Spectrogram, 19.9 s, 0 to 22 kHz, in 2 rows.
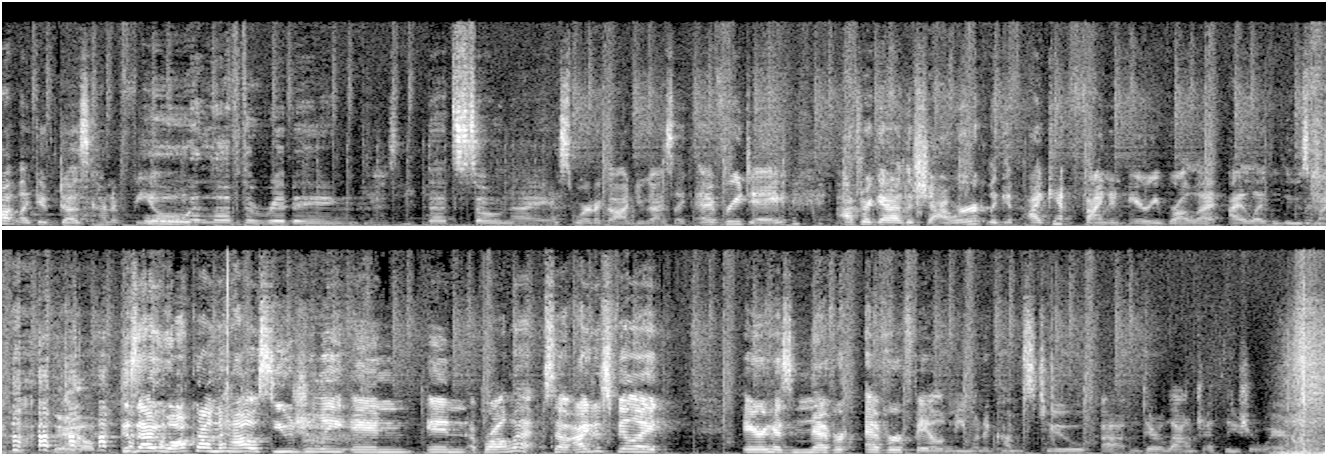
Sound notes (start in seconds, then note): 9.8 laughing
